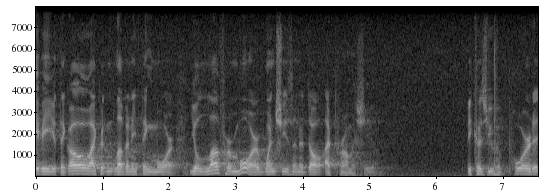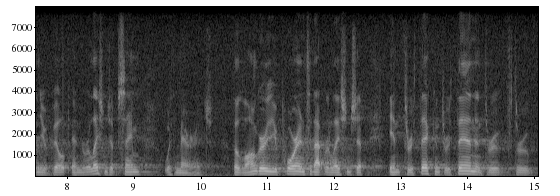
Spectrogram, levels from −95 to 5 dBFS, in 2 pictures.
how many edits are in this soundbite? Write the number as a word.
zero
